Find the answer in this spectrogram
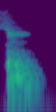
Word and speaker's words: son: And you have to pronounce it like this, son, because it's in French.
